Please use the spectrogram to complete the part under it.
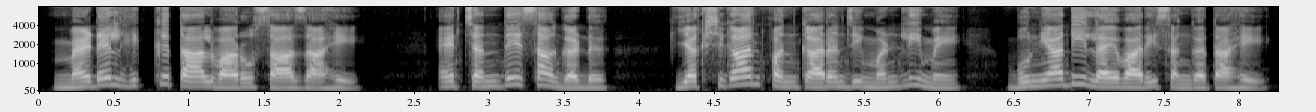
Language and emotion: Sindhi, neutral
